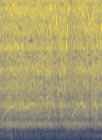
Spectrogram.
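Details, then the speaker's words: Steady high-pitched whine of a dental drill with hissing water spray, sectioning a wisdom tooth into pieces for extraction. "you're gonna feel a little bit of vibration and a lot of water springing just like I said you're gonna trim the tooth a bit"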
